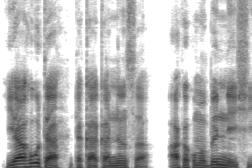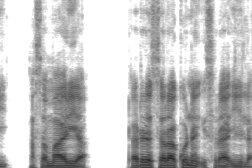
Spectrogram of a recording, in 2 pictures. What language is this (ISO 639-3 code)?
hau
